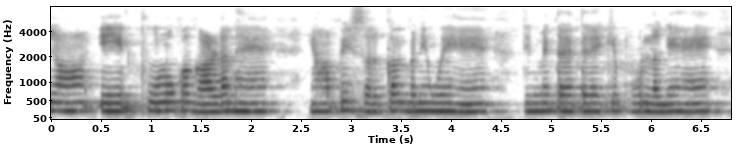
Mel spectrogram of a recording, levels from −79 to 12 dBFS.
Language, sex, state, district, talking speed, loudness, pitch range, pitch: Hindi, female, Bihar, Madhepura, 160 wpm, -16 LUFS, 215-220 Hz, 215 Hz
